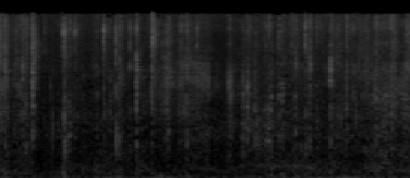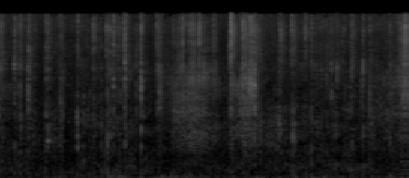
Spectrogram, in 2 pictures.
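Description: Long red and black nails scratch and tap along the glossy black lace-up shaft and lacing of a faux leather thigh-high boot worn on the leg. The result is a steady, crinkly scratching texture dotted with quick, dry taps, bright in the upper range over a soft low rumble.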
